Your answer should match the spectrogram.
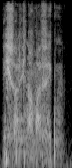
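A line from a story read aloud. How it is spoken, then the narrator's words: Whispered in ear. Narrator (German): flüstere ich ihr ins Ohr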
